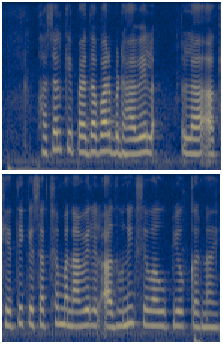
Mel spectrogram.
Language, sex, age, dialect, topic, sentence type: Magahi, female, 31-35, Western, agriculture, statement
